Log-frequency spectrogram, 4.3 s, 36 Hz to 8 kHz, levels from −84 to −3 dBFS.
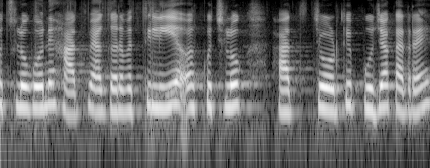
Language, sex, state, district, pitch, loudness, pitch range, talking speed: Hindi, female, Chhattisgarh, Bastar, 250 Hz, -15 LUFS, 230-265 Hz, 250 wpm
